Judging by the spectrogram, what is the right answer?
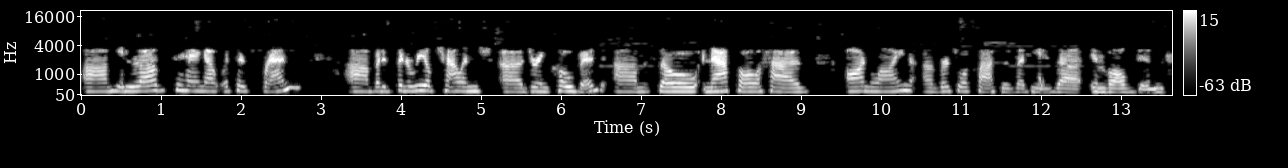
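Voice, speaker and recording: A woman's voice: medium pitch, steady tone, slow pace, dry recording. A woman joining an interview by phone, explaining things at length with frequent ums. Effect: heard over a phone line. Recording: tinny dry phone line.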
